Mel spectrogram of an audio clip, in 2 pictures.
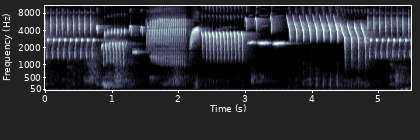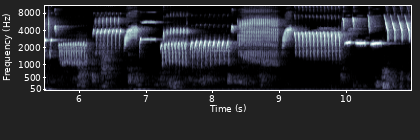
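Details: A yellow domestic canary pours out continuous song, alternating piercing high rolls, pure whistled notes and lower chattering trills in quick succession, loud throughout.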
